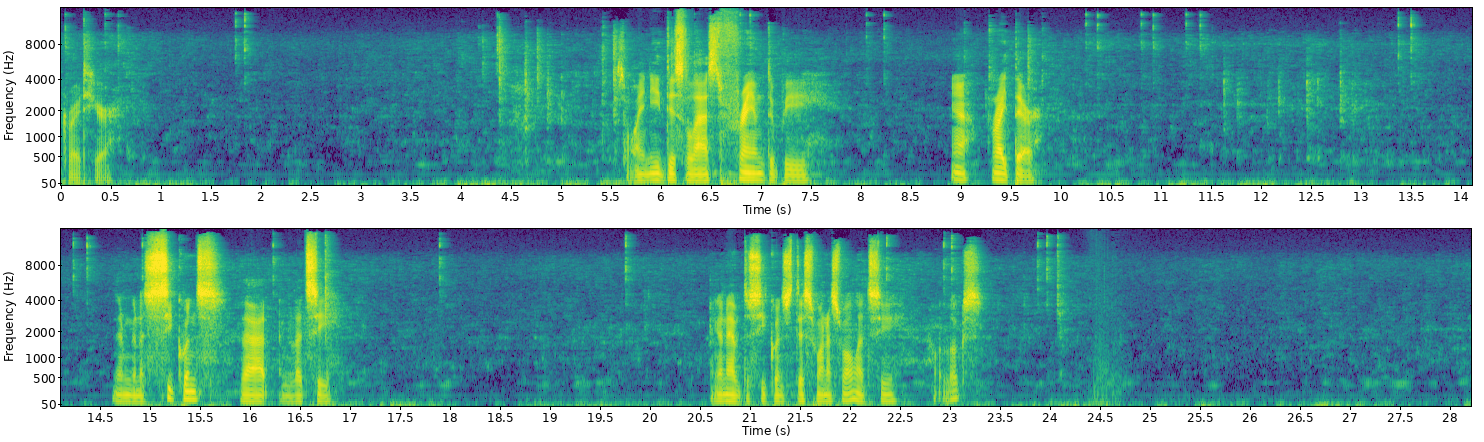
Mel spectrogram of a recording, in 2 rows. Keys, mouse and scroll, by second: 0.4 shift+right click, 0.6 g, 1.7 click, 6.7 right click, 7.1 g, 8.0 right click, 10.2 shift+right click, 10.8 shift+right click, 11.2 shift+right click, 11.6 Tab, 12.0 a, 12.4 Tab, 12.8 a, 13.3 click, 14.2 click, 14.9 click, 16.2 click, 16.7 space, 17.8 space, 17.9-19.7 drag, 20.6 a, 22.2 click, 22.9 click, 23.8 click, 24.1 space.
